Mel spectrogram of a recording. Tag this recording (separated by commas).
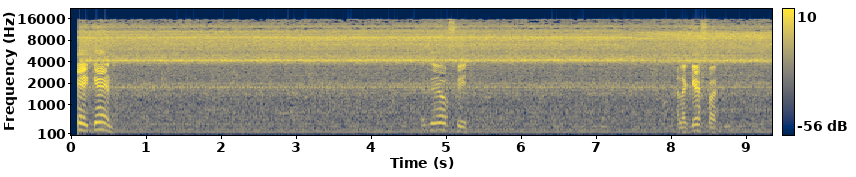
Speech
